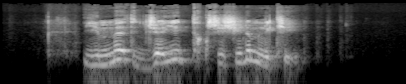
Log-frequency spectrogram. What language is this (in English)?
Kabyle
